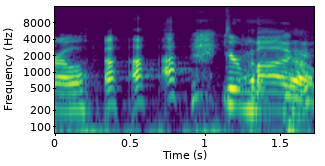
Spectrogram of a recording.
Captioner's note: laughs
